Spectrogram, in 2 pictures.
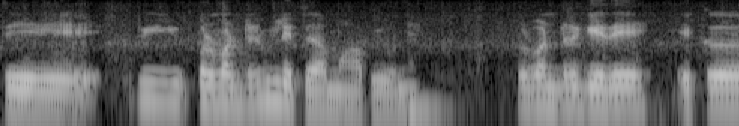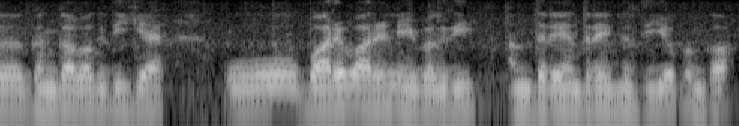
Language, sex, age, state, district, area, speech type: Dogri, female, 45-60, Jammu and Kashmir, Reasi, rural, spontaneous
